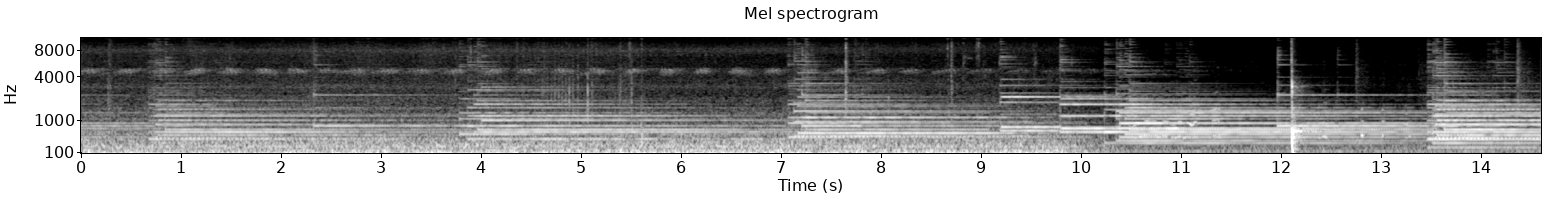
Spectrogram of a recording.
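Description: Background music of plucked, chime-like chords that change every few seconds, over a low road rumble inside a moving car that stops about ten seconds in. A single sharp click comes near the end.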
